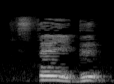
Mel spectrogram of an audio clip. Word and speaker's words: stayed: はい、それから今度は、過去形の ED の発音です。stayed, talked, looked.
